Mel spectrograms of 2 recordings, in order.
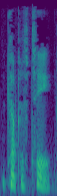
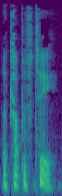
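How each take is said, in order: Both takes have the same delivery.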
